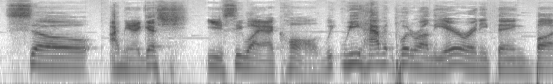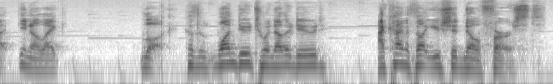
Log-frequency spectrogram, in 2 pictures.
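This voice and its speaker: A man's voice: mid-range voice, moderate pace. Radio guy doing a prank call, casual and smug, music behind. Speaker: radio show host.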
